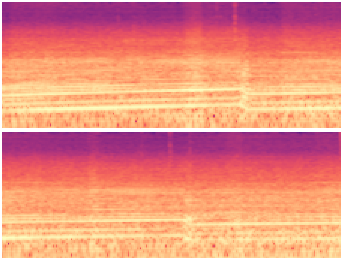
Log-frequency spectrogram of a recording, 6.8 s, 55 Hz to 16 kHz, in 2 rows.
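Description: A 2017 Mercedes AMG GTS engine pulls hard under throttle on a race track, its loud, steady drone climbing in pitch with two quick gear shifts, heard from inside the cabin.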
